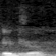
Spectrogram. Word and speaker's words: IdrA: I've been saying Idra this whole game. It's actually pronounced Idra.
